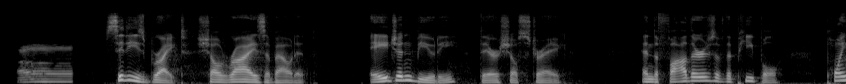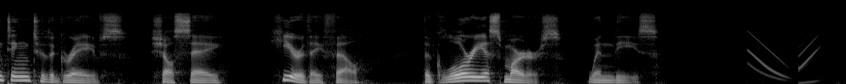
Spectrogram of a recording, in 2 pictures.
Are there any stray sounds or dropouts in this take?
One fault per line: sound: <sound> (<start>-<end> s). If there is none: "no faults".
sound: sniff (0.2-0.7 s)
sound: chirp (15.9-16.7 s)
